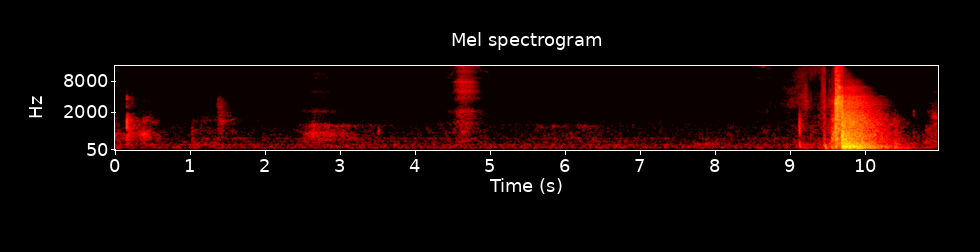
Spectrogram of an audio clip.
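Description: A golf ball is struck with a Caley O1CB iron: one sharp, loud impact crack near the end, after a long stretch of near silence broken only by faint small knocks.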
